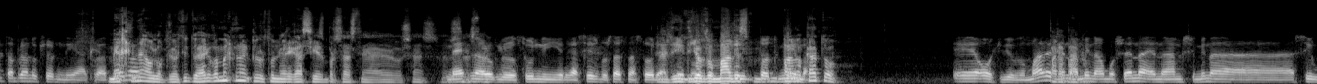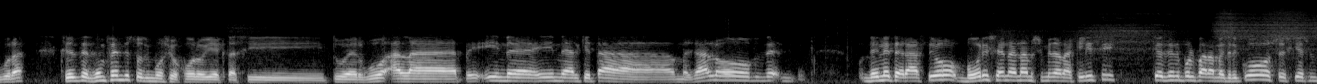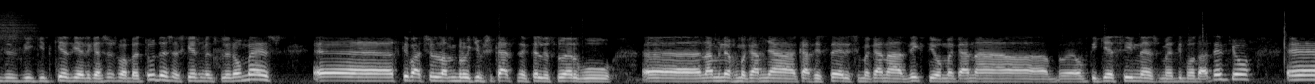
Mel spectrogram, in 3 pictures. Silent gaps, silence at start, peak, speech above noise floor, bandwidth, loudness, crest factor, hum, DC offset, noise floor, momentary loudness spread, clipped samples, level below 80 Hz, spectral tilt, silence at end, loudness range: none; 0 s; 0 dBFS; 39 dB; 13.5 kHz; -17 LUFS; 16 dB; none; under 0.1%; -55 dBFS; 9 LU; under 0.1%; -58 dBFS; -7 dB/octave; 0 s; 5 LU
